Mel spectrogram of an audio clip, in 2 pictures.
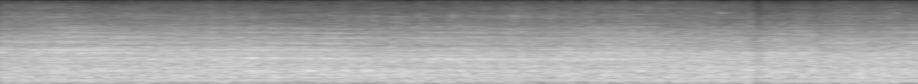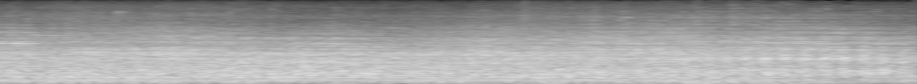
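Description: Double-stack intermodal container cars of a CN freight train rolling past fast: a steady, loud rush of steel wheels on the rails.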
